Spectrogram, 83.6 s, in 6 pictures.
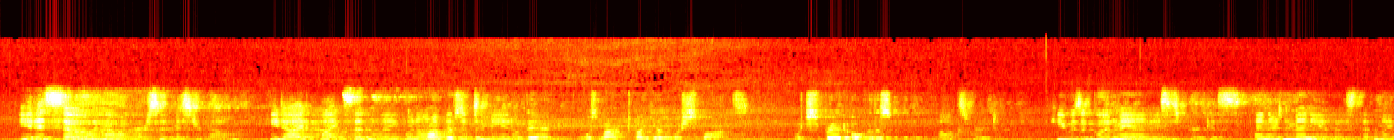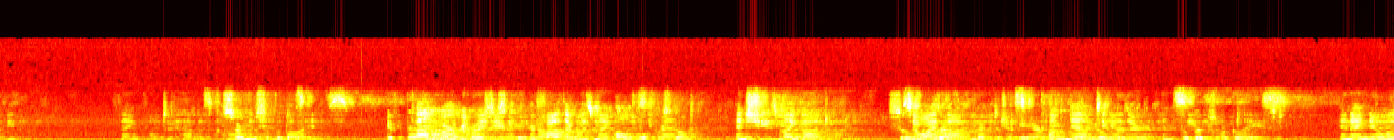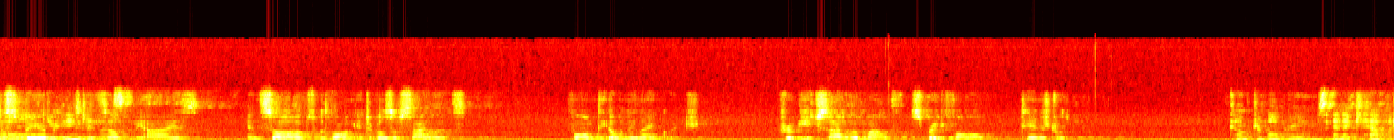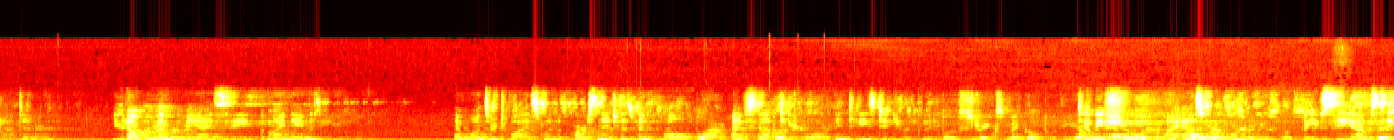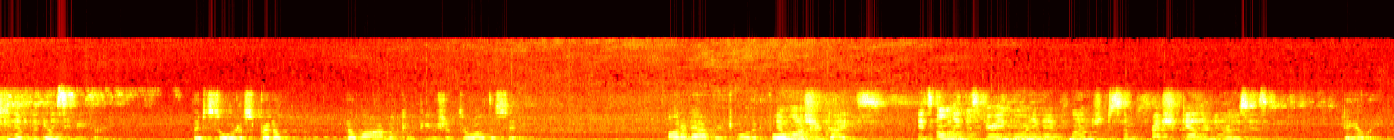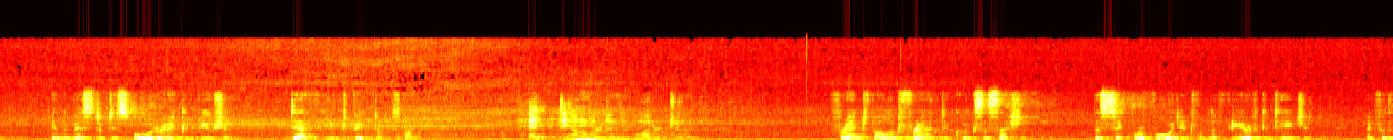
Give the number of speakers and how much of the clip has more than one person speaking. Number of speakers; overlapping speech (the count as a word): two, about 24%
